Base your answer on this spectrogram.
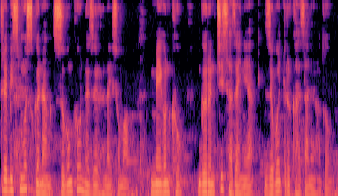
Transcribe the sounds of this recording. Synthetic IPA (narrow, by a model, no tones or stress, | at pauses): tɾebismusɡɯnaŋsubuŋkʰɯwnɯzɯɾɦɯnajsɔmawmeɡɔnkʰɯw | ɡɯɾɯnt͡ʃʰisazajnaja | zɯbɯt̚ɾɯkʰazanɯɦaɡɯw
